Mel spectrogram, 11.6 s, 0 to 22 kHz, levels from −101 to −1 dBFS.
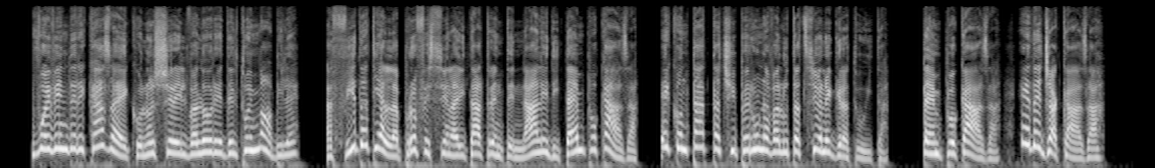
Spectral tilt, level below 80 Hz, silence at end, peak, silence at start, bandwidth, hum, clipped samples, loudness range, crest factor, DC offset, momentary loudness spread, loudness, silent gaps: -4.5 dB/octave; -44 dBFS; 0.55 s; 0 dBFS; 0.3 s; 19 kHz; none; under 0.1%; 2 LU; 16 dB; under 0.1%; 9 LU; -15 LUFS; 9.17-9.23 s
